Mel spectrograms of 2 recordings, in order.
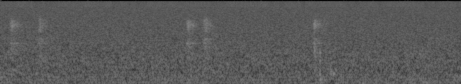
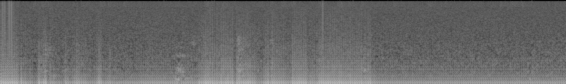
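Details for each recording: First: Audio ground-loop demo: after inserting a Cinemag isolation transformer in the line, only faint even hiss with light clicks remains, no hum; the line is quiet. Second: Steady low mains hum with buzzy edge in an interconnected audio setup: AC ground loop; audio ground lift worsened it, ground wire to console only partly quieted it.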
